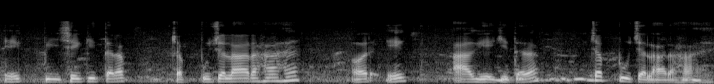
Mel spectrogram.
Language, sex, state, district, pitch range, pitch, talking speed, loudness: Hindi, male, Madhya Pradesh, Katni, 120-190 Hz, 145 Hz, 145 wpm, -20 LUFS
